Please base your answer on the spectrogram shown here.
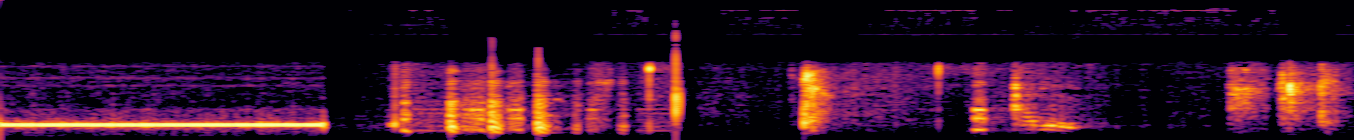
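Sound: telephone keypad dialing tones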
